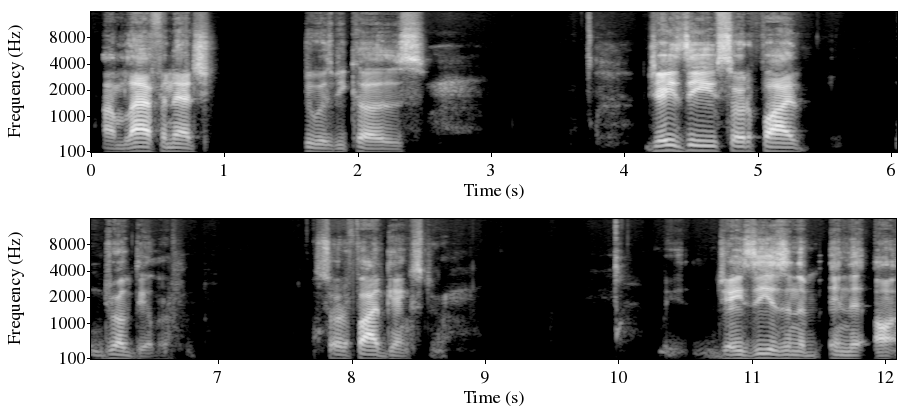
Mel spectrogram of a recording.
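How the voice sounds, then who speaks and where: A man's voice: on the low side, takes it slowly, long pauses, fairly bright tone, no echo. A man of about forty hosting his own channel, talking in a rambling, sarcastic way and often restarting his sentences. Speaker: channel host. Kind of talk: casual vlog commentary.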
